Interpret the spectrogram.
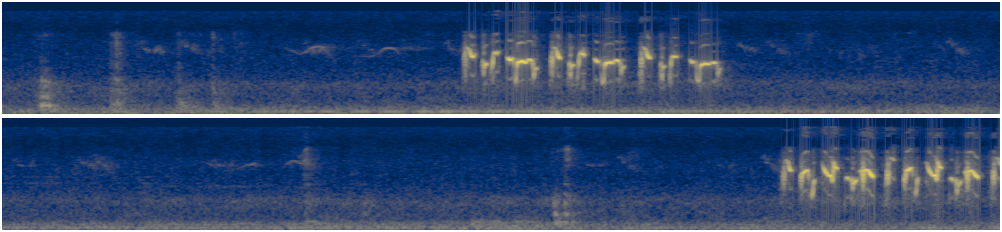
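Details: Loud bulbul song played to make distant bulbuls respond, for catching them: two chattering phrases of rapid, slurred notes, about six seconds apart, with faint low rumble and a few soft clicks between.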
